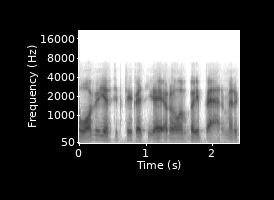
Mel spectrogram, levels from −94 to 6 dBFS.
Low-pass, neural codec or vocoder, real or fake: 7.2 kHz; codec, 16 kHz, 0.8 kbps, ZipCodec; fake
